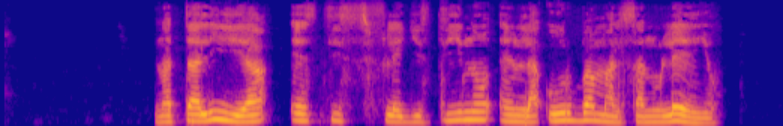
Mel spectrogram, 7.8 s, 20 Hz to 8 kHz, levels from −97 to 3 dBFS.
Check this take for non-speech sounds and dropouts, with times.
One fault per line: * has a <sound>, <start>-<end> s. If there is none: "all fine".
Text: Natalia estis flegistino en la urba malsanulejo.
all fine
